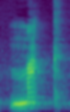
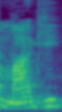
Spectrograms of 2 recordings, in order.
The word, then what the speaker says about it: mag: verbo que tá aí a pronúncia é com g ou desculpa a pronúncia com som de k Então você escreve com g mas sua como k então é maca Ixi maca né Não vai falar Mag e colocar um uma vogal aí no final aí porque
